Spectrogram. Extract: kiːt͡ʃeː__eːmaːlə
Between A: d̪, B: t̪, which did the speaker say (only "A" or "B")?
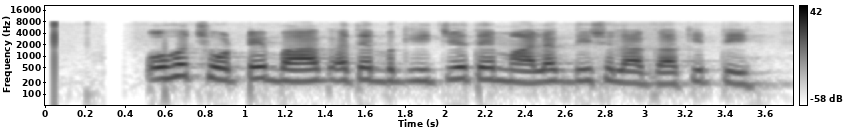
B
